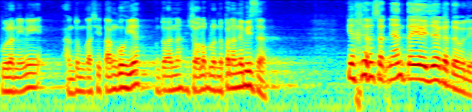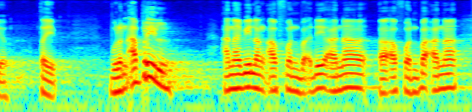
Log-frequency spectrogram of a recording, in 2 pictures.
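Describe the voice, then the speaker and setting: A man's voice: mid-range voice, a little fast, long pauses, long reverb tail. A man preacher, telling personal stories in a mosque study talk, sprinkling in Arabic phrases. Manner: animated storytelling with Arabic phrases.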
